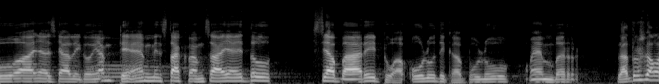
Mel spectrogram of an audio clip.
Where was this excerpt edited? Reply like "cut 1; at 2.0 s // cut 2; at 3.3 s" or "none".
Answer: none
